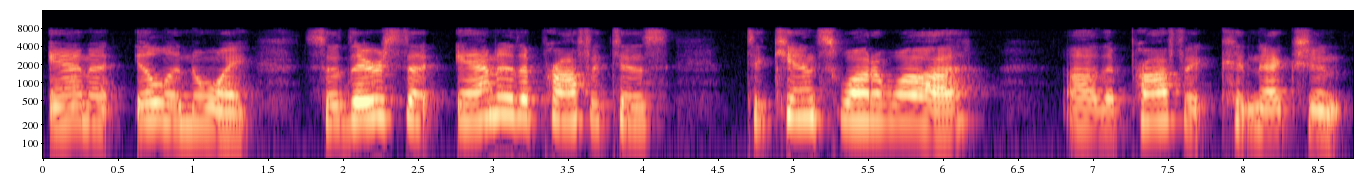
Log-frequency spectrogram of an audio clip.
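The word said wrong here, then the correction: Tenskwatawa: I think I mispronounced his name, but again, Tecumseh's younger brother is Ten Swatawa,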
